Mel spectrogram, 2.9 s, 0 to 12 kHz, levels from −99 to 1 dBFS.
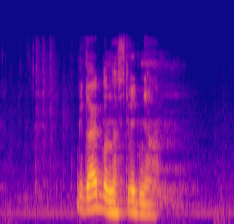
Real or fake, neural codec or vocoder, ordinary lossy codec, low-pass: fake; codec, 16 kHz, 16 kbps, FreqCodec, smaller model; none; 7.2 kHz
